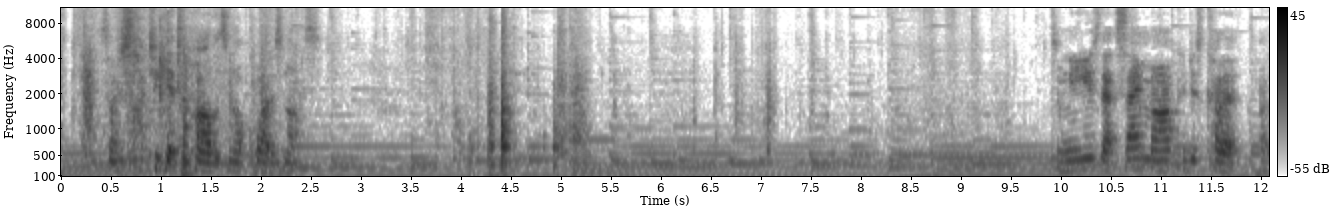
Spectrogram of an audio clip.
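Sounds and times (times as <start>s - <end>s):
paper rustling and tapping: 0.0s - 2.5s, 3.5s - 7.8s
soft background music: 0.0s - 12.0s.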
